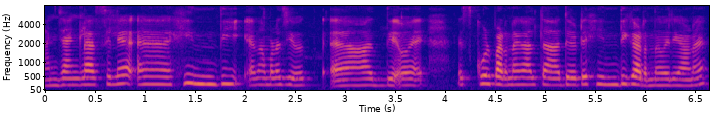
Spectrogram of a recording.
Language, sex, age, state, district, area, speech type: Malayalam, female, 30-45, Kerala, Palakkad, rural, spontaneous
